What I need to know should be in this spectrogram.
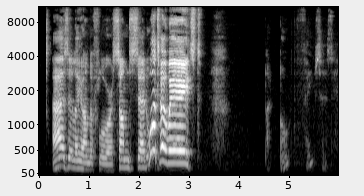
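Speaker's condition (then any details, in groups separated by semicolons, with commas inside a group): No condition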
